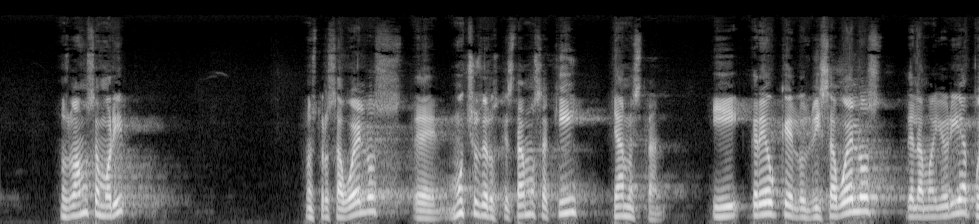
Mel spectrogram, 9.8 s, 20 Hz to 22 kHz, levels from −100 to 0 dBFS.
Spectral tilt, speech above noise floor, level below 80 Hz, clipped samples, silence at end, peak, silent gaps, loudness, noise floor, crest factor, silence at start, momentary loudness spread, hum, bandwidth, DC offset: -5.5 dB/octave; 55 dB; -54 dBFS; under 0.1%; 0 s; 0 dBFS; none; -16 LUFS; -70 dBFS; 16 dB; 0.6 s; 12 LU; none; 12.5 kHz; under 0.1%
